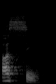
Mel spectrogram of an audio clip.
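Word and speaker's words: Assi: Asi. Asi to see, like Asi. Asi to see, Asi to Asi, see.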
